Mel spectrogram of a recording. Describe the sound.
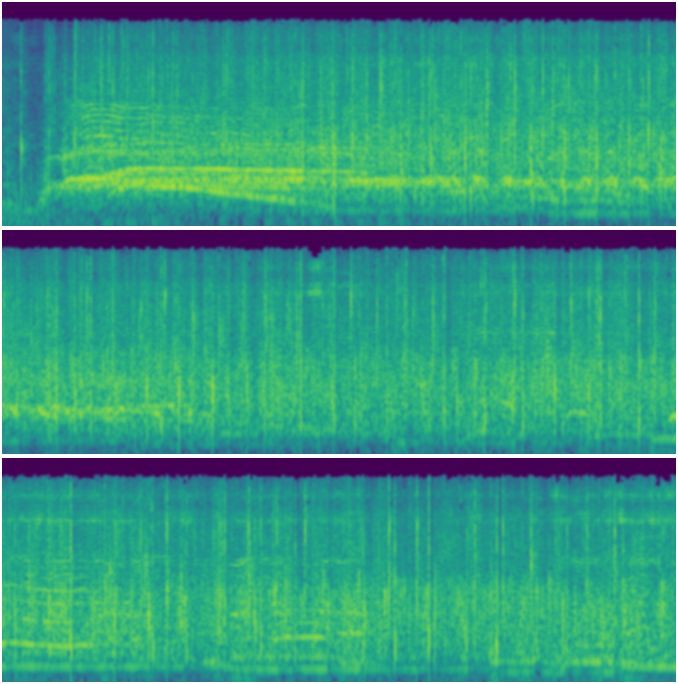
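Loud, sustained applause and cheering from a standing audience at a book launch, with whoops, steady dense clapping lasting throughout, and some voices shouting over it.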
